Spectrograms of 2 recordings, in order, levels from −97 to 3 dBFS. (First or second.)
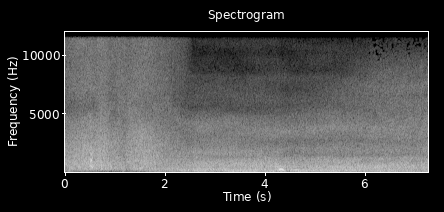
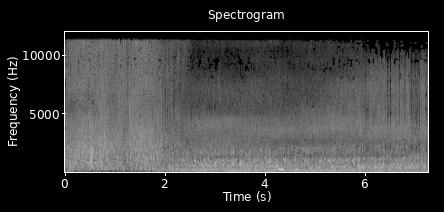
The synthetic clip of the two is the second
